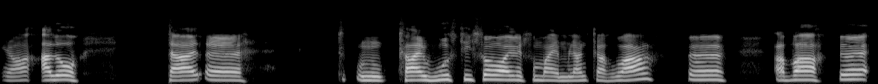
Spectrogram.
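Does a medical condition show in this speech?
Yes: Down syndrome (trisomy 21); noticed on ultrasound two days before caesarean birth, St. Vinzenz Krankenhaus Datteln, Frühförderstelle; 26 years old, some limitations.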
